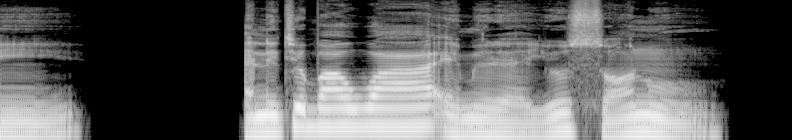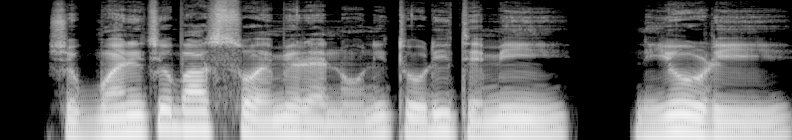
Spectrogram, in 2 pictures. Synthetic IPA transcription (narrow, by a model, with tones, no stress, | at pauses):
ɛ˧nĩ˧ti˦o˦ba˦wa˦e˦˨mĩ˧ɾɛ˨joː˨˦˨sɔ˨˧˦nũ˦˨ | ʃu˨ɡ͡bɔ̃˨ɛ˧nĩ˧ti˦o˦ba˦sɔ˧e˨mĩ˧ɾɛ˨nũ˨nĩ˦to˧ɾi˦˨te˨˦mĩ˧ | nĩ˧˦joː˦˨ɾi˧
